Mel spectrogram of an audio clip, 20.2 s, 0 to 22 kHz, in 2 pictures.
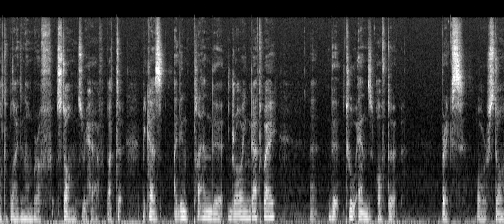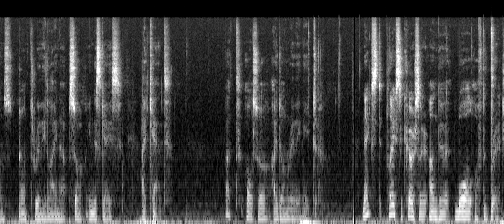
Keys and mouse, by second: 5.7 middle click, 7.6 middle click, 8.6 middle click, 8.9 middle click, 10.1 middle click, 10.6-13.4 middle drag, 15.3 middle click, 17.7 shift+right click.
